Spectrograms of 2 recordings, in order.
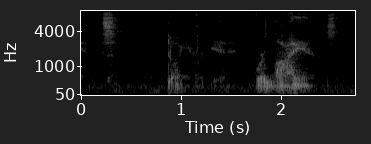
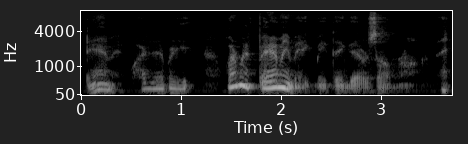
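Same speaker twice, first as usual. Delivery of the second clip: rising, louder, faster protest; exasperated outburst; 11 semitones higher, 6 dB louder, faster than usual. Retold or imitated. Venting to a friend on the phone, exasperated high outburst. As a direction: blurt out the frustration, climbing higher. Retelling frustrated call to friend.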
